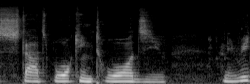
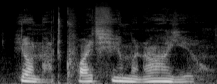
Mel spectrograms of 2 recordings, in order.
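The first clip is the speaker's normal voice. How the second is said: low, grumbly, growling voice. Speaker voicing a figure with a sword who walks up to someone, low grumbly growl. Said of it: "in a very grum grumbly growl, well, sort of low voice".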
